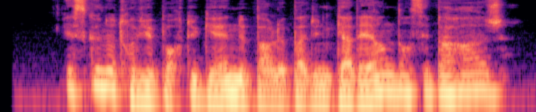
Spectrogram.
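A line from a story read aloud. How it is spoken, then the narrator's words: Sudden exclamation. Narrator (French): s'écria Gaud tout à coup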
